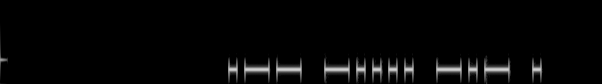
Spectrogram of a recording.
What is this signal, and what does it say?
Morse code, heard as a keyed tone, about 15 wpm, 700 Hz. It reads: W6KE
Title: USA Call Signs - 4 Characters - Repeated 3x - 15wpm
